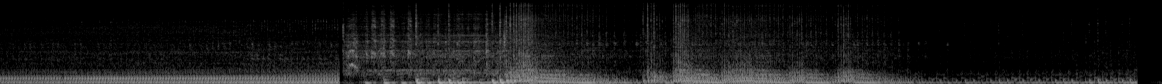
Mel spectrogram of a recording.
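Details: Triumph Bonneville T100 on drag pipes after TPS adjustment and stage 4 ECU tune, warming toward 70 degrees: even, lumpy twin idle for a few seconds, then rising and falling revs; the engine sounds healthy throughout.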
